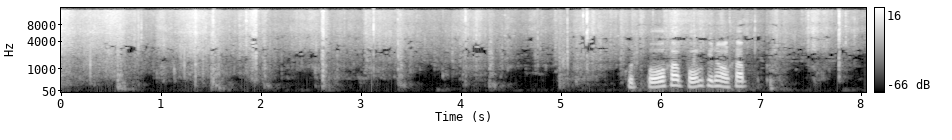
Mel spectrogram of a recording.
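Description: A blade chops into dry soil and roots.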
